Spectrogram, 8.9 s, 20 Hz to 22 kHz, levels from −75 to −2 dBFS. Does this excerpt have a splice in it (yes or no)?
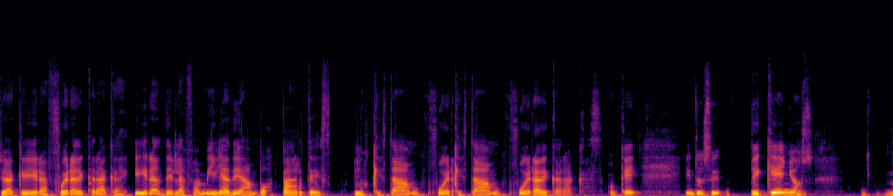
yes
